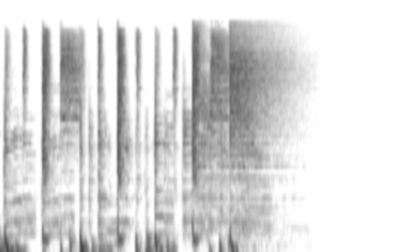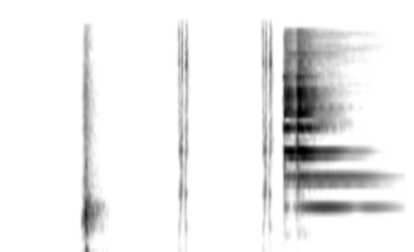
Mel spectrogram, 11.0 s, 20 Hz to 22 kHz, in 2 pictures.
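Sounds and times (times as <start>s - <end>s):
notification bell ding: 9.3s - 11.0s.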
